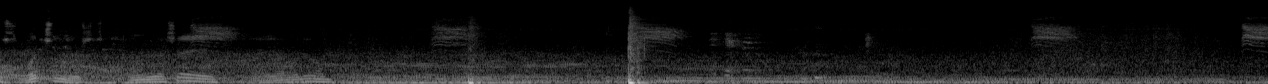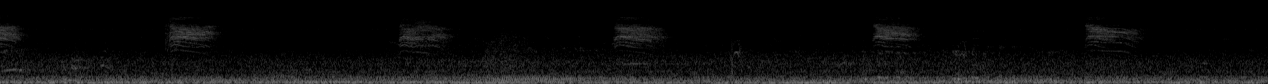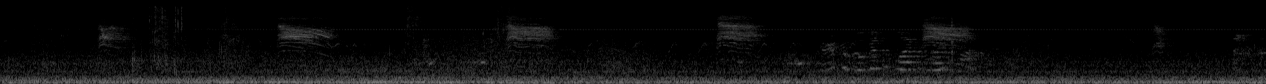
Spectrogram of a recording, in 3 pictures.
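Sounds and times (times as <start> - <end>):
bird harsh high call: 12.4 - 13.0, 14.4 - 14.9, 18.8 - 19.4, 30.4 - 31.0.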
